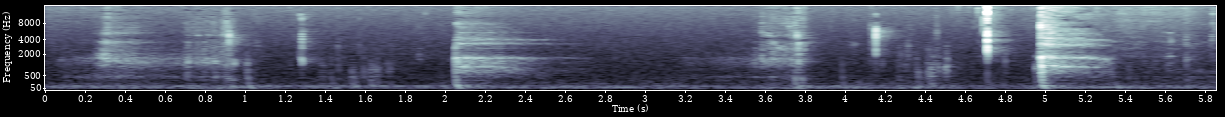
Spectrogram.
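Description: Quiet mouth sounds of someone taking a sip of a drink: soft slurps, swallows and wet clicks spread across several seconds, with a couple of sharper smacks near the end and no talking.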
